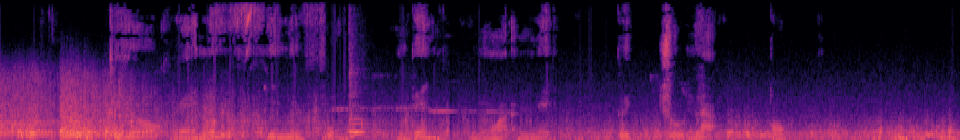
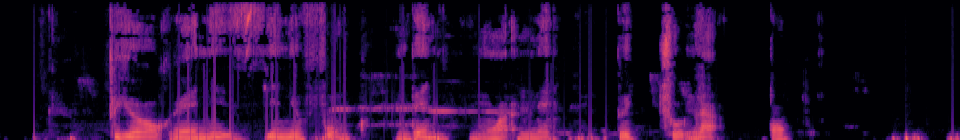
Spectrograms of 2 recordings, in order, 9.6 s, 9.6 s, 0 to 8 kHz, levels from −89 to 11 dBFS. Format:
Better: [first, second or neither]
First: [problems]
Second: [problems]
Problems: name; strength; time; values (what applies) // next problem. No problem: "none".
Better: second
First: background sound (Bowed string instrument + Thunder); 4 dB above the speech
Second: none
